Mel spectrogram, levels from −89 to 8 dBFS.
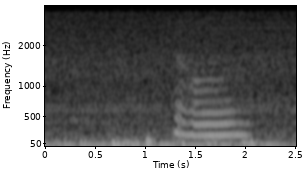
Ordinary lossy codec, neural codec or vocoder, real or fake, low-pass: none; none; real; 3.6 kHz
